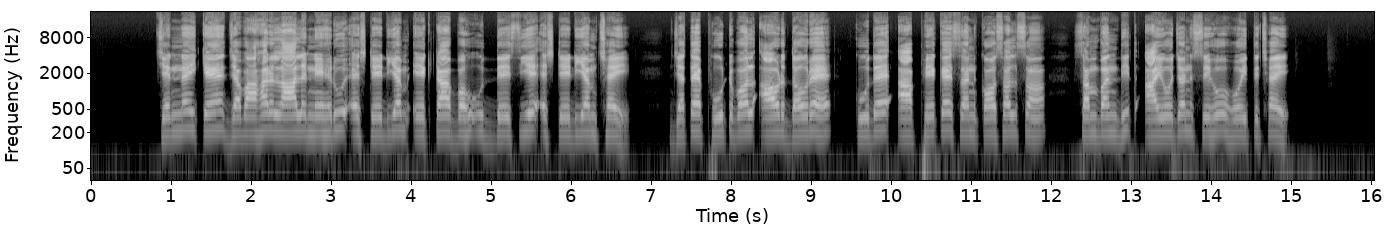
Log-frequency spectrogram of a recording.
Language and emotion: Maithili, neutral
